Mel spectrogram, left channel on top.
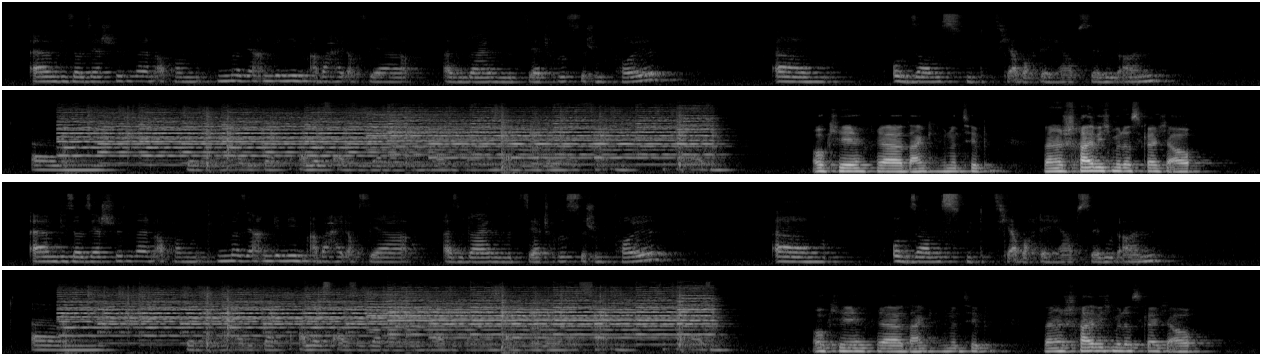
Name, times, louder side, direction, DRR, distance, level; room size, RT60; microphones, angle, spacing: voice 1, 0.3-6.7 7.7-8.6 8.9-11.7 12.9-13.8 14.4-19.9, right 1 dB, 30° right, 0.9 m, -41 dB
sound 1, 13.1-19.7, right 1 dB, 15° left, 2.1 m, -30 dB
voice 2, 20.7-22.5 23.0-24.4, left 5 dB, 75° left, 0.5 m, -27 dB
8.2 x 4.1 x 7.0 m
head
